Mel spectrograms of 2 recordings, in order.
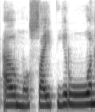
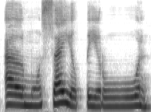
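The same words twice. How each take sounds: First: The s is a heavy, emphatic s. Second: The s is a plain, light s. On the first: The speaker calls it wrong. "bukan al-musaytirun lagi bacanya" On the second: The speaker calls it right. "kita ganti huruf shad ini dengan huruf sin"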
